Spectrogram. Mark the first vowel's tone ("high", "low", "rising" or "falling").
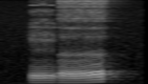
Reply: rising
